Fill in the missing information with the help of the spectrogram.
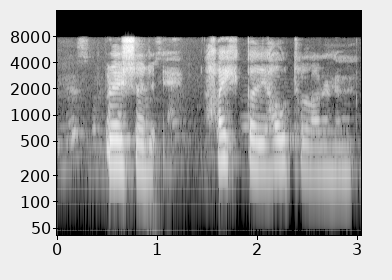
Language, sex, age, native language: Icelandic, male, 11, Icelandic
